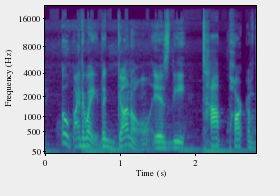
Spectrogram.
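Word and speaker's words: gunwale: It's also really terrible to pronounce if you don't know that it's called a gunnel. Like, how am I supposed to know that that's gunnel?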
